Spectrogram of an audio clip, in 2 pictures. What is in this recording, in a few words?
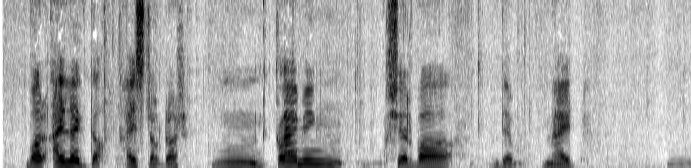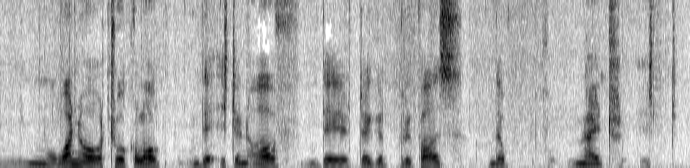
Long Conversation; IceFallDoctors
